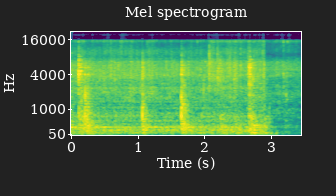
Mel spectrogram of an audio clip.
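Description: Chopped small onions fry in a pan for goat brain fry, a steady sizzle broken by a few sharp scrapes and stirs of a spatula, close and fairly quiet with no talk.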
